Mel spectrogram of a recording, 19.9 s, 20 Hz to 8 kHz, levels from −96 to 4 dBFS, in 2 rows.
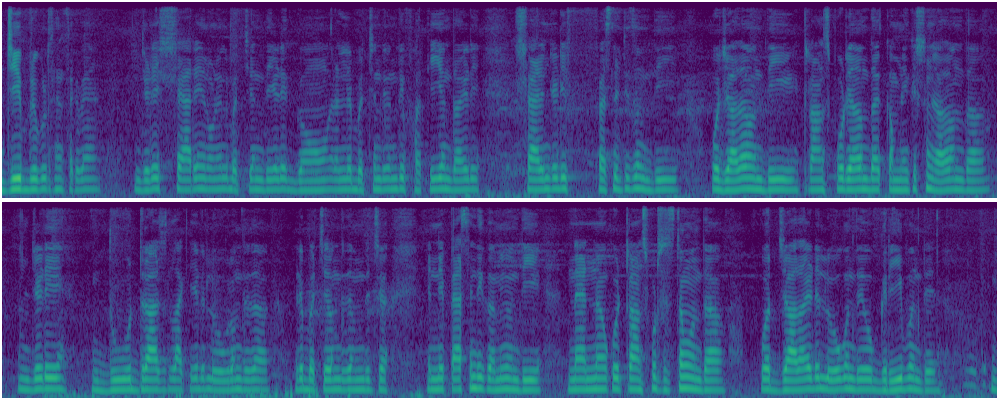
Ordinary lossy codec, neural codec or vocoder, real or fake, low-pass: none; none; real; 7.2 kHz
